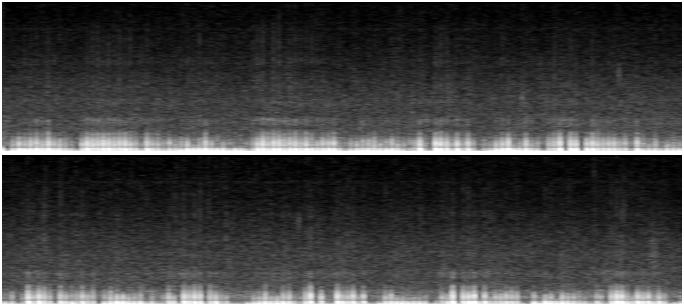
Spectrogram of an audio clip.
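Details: Domestic cats, a ginger tabby and a calico, purring in relaxation as rain falls; loud, deep rhythmic purr with clear pulses roughly every second beneath a continuous rain hiss.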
